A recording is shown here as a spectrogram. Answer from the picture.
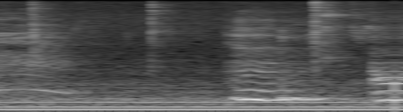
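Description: Steady low electrical hum, with a child's voice starting up in the second half.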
